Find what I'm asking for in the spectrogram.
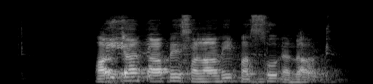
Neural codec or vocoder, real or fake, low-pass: codec, 44.1 kHz, 1.7 kbps, Pupu-Codec; fake; 10.8 kHz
